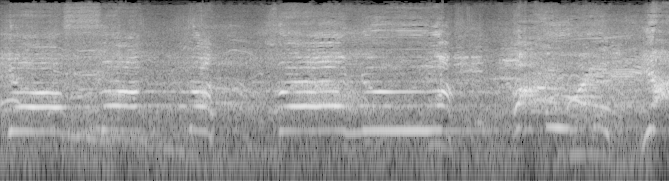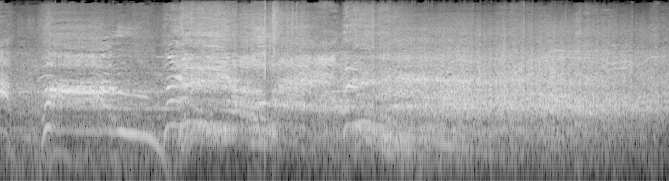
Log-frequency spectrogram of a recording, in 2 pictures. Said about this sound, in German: Was du hier hörst, ist der Haka, der maorische Kriegstanz.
